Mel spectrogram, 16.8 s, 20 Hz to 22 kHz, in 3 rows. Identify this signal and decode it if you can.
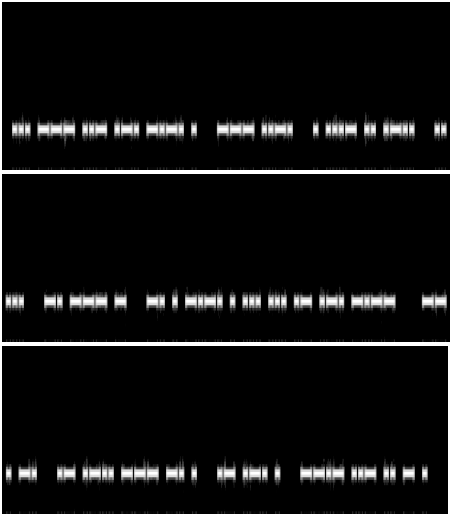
Morse code, heard as a keyed tone, about 30 wpm, 1000 Hz. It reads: SOURCE OF EVIL IS NOT NECESSARY MEN ALONE ARE QUITE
